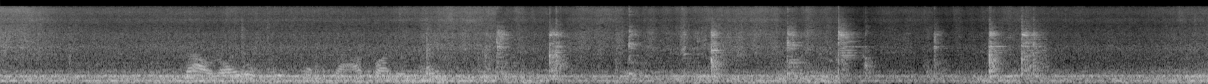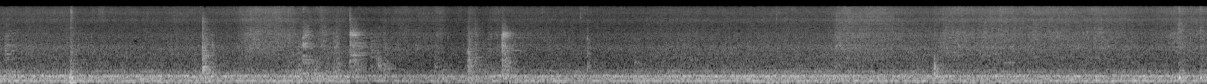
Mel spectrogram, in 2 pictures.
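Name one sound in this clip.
Gas burners roar steadily under woks.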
